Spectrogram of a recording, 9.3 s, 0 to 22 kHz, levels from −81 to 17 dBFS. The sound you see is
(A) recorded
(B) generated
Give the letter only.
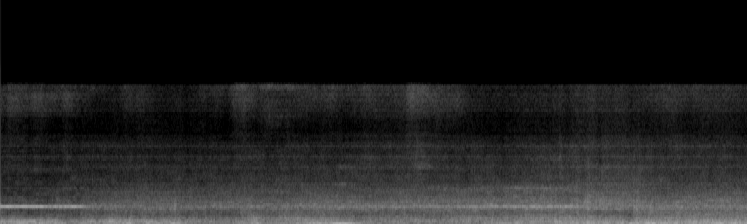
B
